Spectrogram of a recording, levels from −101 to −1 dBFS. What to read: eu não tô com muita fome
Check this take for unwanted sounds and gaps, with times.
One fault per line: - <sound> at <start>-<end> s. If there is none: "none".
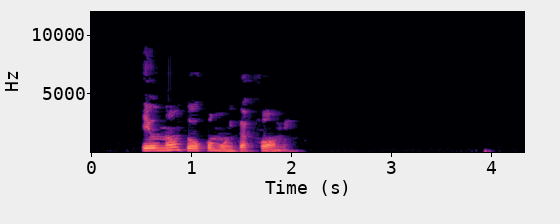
none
